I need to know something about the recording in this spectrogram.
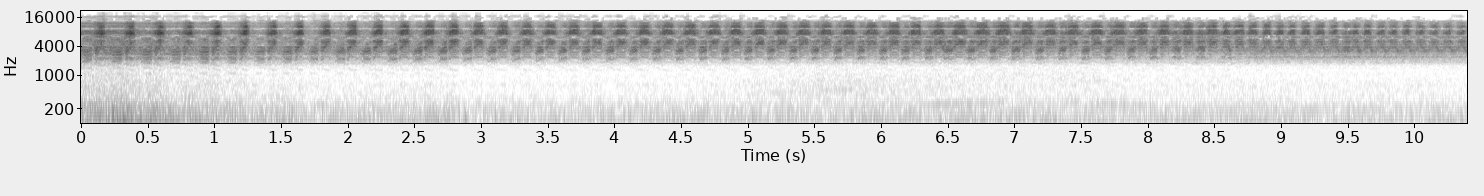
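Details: Bear cicada, Cryptotympana facialis, singing in Okinawa, Japan, during its June-to-August season: a loud, dense, pulsing buzz high in pitch, throbbing rapidly and steadily throughout, with a faint low rumble beneath.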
